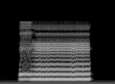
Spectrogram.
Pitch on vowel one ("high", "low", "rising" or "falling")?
high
